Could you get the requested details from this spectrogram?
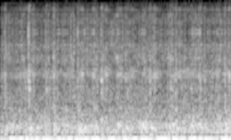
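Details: Logan lathe turning a medium-carbon railroad-spike bar with interrupted cuts. Loose, irregular change-gear clatter over a steady hum while the spindle turns; the homemade idler stud at the back had loosened and was wiggling, later tightened.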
